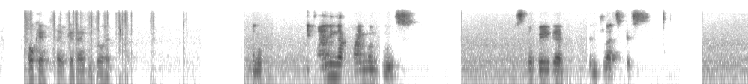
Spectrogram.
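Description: A man speaks calmly through an online call microphone, pausing between phrases.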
